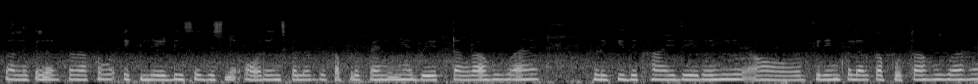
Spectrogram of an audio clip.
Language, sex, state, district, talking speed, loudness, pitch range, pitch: Hindi, female, Uttar Pradesh, Budaun, 185 wpm, -23 LUFS, 210-225 Hz, 215 Hz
